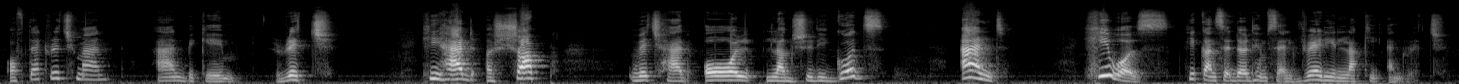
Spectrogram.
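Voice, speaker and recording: A woman narrates a story for children at an extremely slow, deliberate pace. Her pitch is lively and varied, at a middle height overall. She phrases dramatically and leans on key words.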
